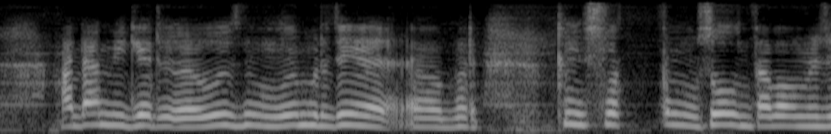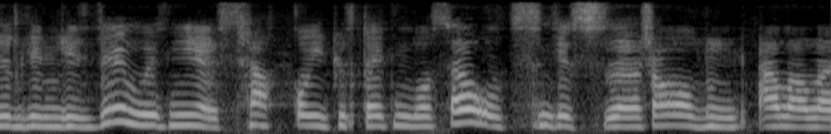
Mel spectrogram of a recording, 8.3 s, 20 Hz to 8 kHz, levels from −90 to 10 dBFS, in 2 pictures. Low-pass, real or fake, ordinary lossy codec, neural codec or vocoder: 7.2 kHz; fake; none; codec, 24 kHz, 1 kbps, SNAC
